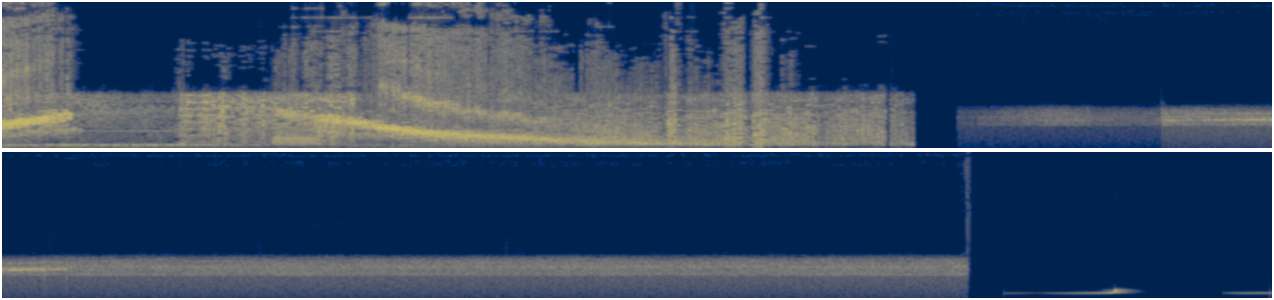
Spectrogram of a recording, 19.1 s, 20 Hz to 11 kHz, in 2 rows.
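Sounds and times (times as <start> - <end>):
static-like hiss: 7.2 - 16.8.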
